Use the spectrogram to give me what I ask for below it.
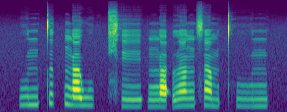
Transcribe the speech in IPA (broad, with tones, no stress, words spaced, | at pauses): u˧nt̪ə˦k̚ŋa˧w u˨k̚t͡ɕʰe˧ | ŋa˨ʔlã˦ŋsã˥˧m t̪ʰu˧n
